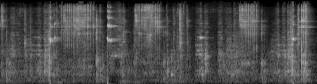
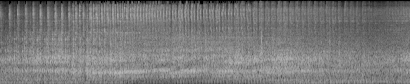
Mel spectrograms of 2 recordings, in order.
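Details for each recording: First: Solex moped with a starting problem, small two-stroke hand-cranked: rough scraping, squeaking and binding, tight with compression; suspected bearing. Found out-of-round flywheel, bad cylinder, poor decompression valve and broken fuel pump. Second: Solex two-stroke moped after replacing worn parts and a broken fuel pump: a busy, even buzz holding steady around idle with no misses or knocks, running properly.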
